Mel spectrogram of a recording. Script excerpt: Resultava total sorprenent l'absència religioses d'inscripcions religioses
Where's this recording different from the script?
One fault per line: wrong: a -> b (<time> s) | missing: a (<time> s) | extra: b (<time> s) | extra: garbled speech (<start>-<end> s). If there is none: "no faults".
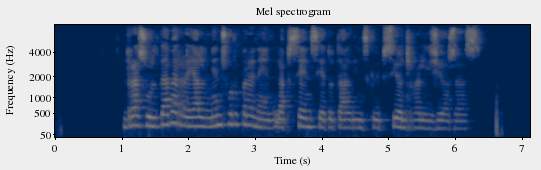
wrong: total -> realment (1.9 s)
wrong: religioses -> total (4.1 s)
